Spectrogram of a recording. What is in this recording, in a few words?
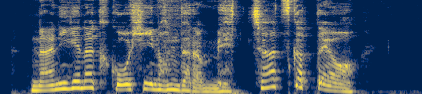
man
